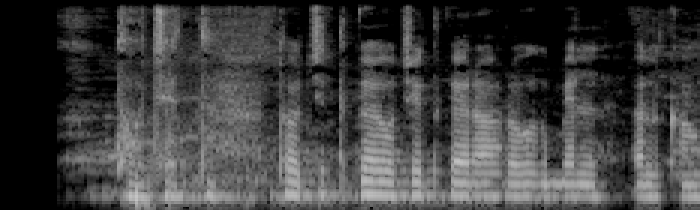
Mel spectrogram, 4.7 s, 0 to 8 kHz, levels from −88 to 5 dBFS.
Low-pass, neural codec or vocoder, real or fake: 7.2 kHz; none; real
